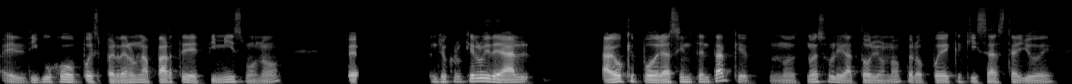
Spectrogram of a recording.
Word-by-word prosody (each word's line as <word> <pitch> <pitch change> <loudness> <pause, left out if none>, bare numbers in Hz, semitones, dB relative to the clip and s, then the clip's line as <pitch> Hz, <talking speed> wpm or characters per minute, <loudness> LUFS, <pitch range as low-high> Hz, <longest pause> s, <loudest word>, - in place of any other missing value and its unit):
el 100 -2 -3
dibujo, 110 +2 0
pues, 100 -3 0
perder 100 +1 +1
una 110 -2 0
parte 110 +1 +2
de 95 -3 +3
ti 105 - -8
mismo, 110 -4 -3
¿no? 105 - -7 0.6
Pe - - +4 0.7
yo 115 -1 -3
creo 125 0 -8
que 145 +4 +3
lo 150 0 +6
ideal, 110 -3 +5 0.7
algo - - +6
que - - -3
podrías 105 -1 +3
intentar, 115 - +1
que 100 -3 -4 0.2
no 95 0 -8
no 110 - -1
es 120 +1 -4
obligatorio, 95 -5 -1
¿no?, 120 +9 -7
pero 95 -2 -3
puede 100 0 0
que 110 - -11
quizás 100 -1 -3
te - - -2
ayude 95 +5 -3
105 Hz, 180 wpm, -26 LUFS, 100-115 Hz, 0.7 s, lo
